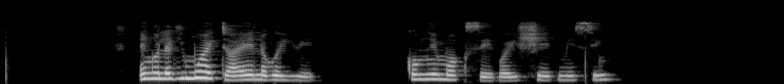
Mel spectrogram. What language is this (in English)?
Kalenjin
